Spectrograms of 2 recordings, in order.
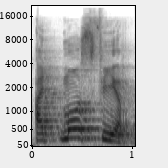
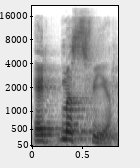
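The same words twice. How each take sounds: First: അറ്റ്മോസ്ഫിയർ with a full "mos" in the middle; common mispronunciation. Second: അറ്റ്മോസ്ഫിയർ opening on "aet", weak "mus"; correct pronunciation. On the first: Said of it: "ഇങ്ങനെയാണ് നമ്മൾ pronounce ചെയ്യുന്നത്". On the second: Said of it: "കൃത്യമായ pronunciation". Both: Shown as a demonstration.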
